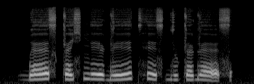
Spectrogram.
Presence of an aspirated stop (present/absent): present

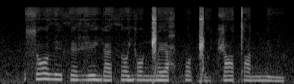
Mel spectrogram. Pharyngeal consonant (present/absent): present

